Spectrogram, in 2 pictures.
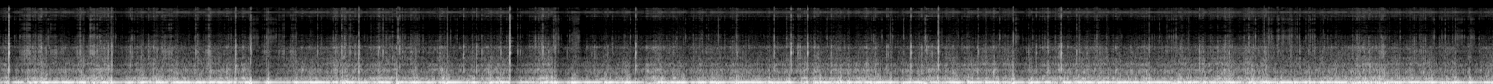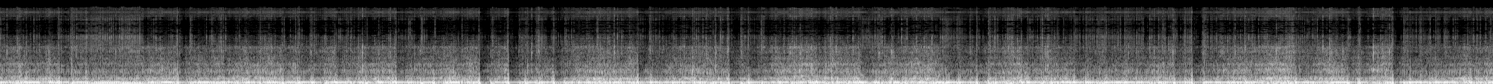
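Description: Loud, steady low rumble of wind and road vibration picked up by a GoPro camera in its housing on a moving bicycle's seat post.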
